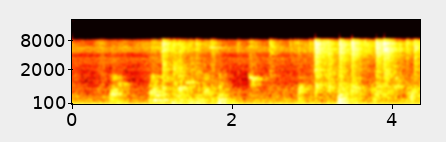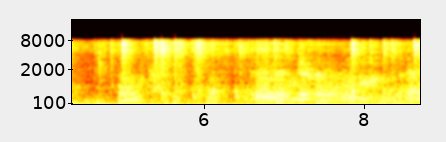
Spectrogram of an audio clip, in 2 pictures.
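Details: Bull terrier bitch in a play fight with her pups. High whimpers and yips fall rapidly over rumbling growls, with scuffling clicks. Some speech is heard and a low hum runs throughout.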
